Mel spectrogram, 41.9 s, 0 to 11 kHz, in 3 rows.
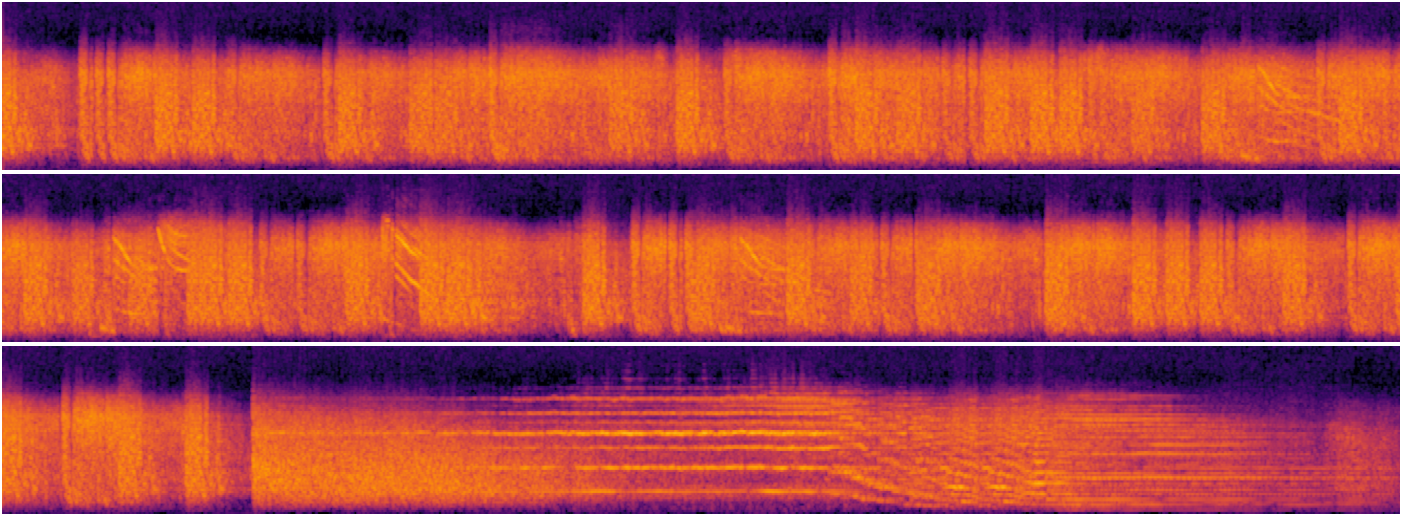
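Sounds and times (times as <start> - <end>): rifle and machine-gun fire: 0.0 - 32.6
music: 31.9 - 41.9
falling whines: 33.1 - 41.9.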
